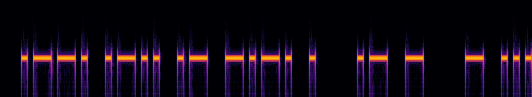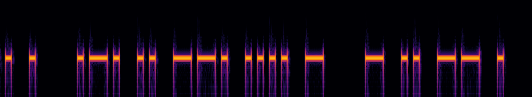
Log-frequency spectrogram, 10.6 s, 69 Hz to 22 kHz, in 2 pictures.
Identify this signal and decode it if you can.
Morse code, heard as a keyed tone, about 20 wpm, 700 Hz. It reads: PLACE AT THE RIGHT TIME
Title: Sets of 8 Words - 20wpm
